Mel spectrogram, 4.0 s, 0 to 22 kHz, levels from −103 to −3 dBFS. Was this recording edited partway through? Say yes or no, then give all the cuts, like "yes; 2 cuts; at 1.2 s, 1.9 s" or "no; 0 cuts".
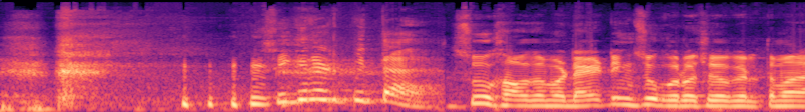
yes; 1 cut; at 2.2 s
